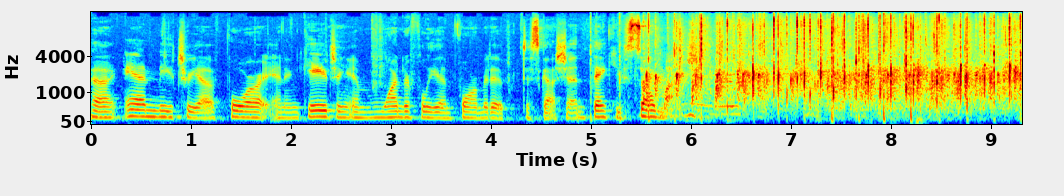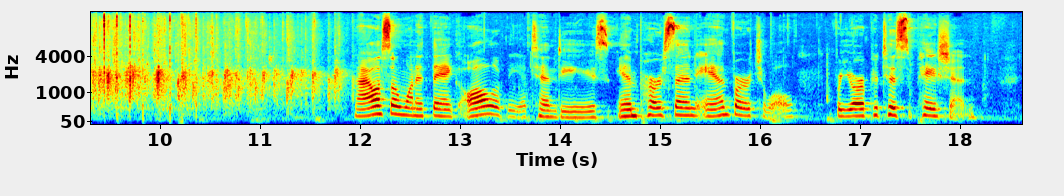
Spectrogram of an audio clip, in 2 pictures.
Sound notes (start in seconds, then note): 5.3 applause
